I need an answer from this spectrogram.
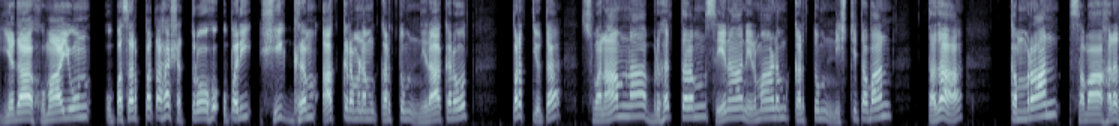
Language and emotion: Sanskrit, neutral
